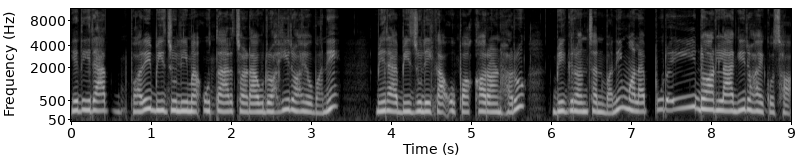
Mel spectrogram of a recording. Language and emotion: Nepali, fearful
